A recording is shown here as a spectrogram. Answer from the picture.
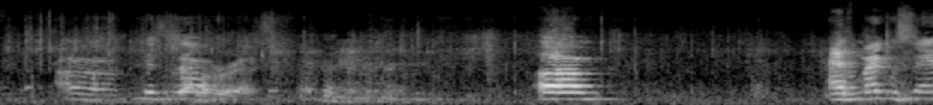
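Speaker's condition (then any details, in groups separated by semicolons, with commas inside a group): Cerebral palsy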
